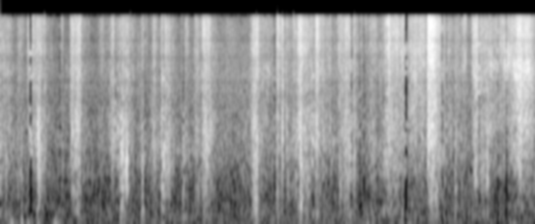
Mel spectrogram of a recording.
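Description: Footsteps crunching through dry fallen leaves at a walking pace, about two steps a second.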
